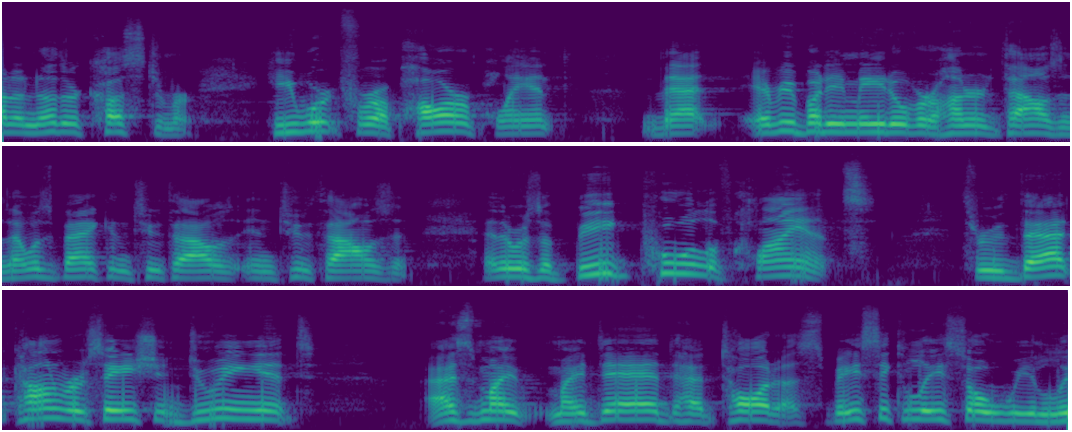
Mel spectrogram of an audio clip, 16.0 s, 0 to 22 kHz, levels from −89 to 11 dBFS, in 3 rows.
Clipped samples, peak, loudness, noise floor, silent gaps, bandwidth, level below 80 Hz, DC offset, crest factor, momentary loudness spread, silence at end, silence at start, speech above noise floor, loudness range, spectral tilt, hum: under 0.1%; -8 dBFS; -26 LUFS; -75 dBFS; none; 12 kHz; -84 dBFS; under 0.1%; 18 dB; 12 LU; 0 s; 0 s; 49 dB; 3 LU; -5.5 dB/octave; none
